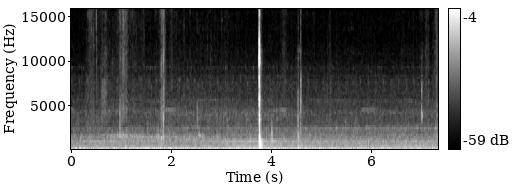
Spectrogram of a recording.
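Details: 1980 Toyota Pickup 20R started right after an oil change with about 4 quarts added: steady low rumble, even unhurried idle, no knocks or ticks; idling smoothly.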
